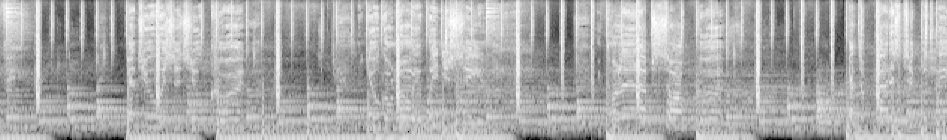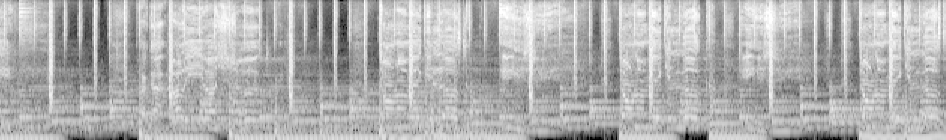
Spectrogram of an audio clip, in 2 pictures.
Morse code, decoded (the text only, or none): none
